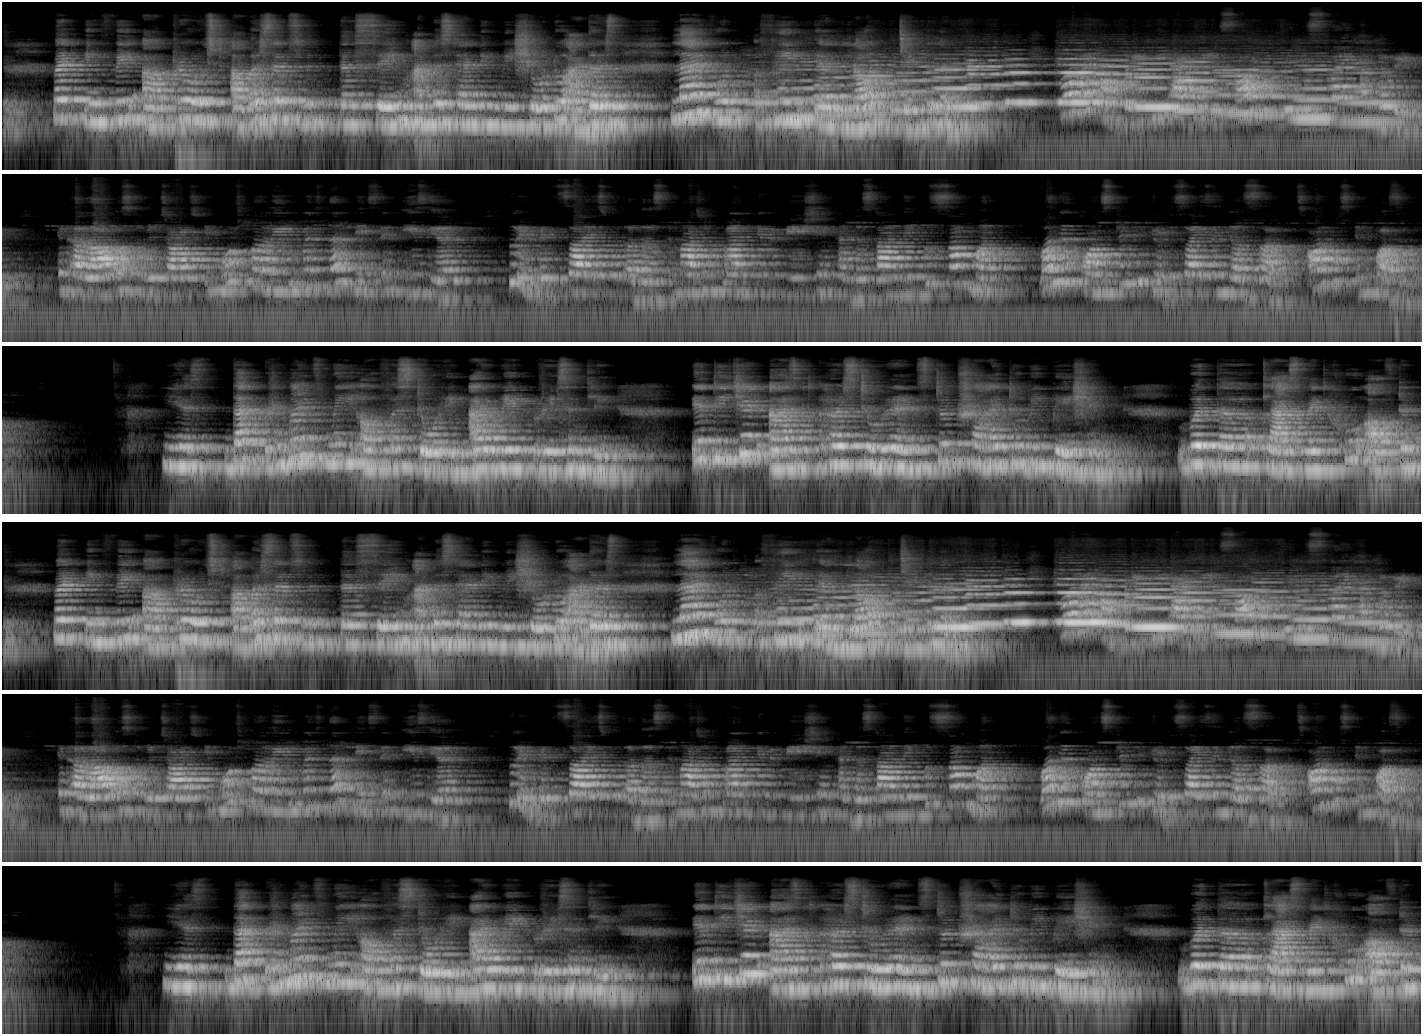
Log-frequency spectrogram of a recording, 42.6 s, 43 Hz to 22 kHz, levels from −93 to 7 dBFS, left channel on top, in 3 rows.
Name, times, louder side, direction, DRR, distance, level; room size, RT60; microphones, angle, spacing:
voice 1, 0.5-3.1 3.4-7.3 7.7-9.5 30.0-30.3 30.6-34.5 35.3-39.4 40.1-42.5, left 1 dB, 70° left, -5 dB, 0.8 m, -24 dB
Wind instrument woodwind instrument, 7.4-10.3 10.5-13.8, right 4 dB, 85° right, 0.7 m, -24 dB
voice 2, 10.6-14.3 14.8-18.8 19.3-24.1 24.6-28.4, equal, ahead, -5 dB, 0.5 m, -29 dB
2.7 x 2.2 x 3.7 m, 1.1 s
head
